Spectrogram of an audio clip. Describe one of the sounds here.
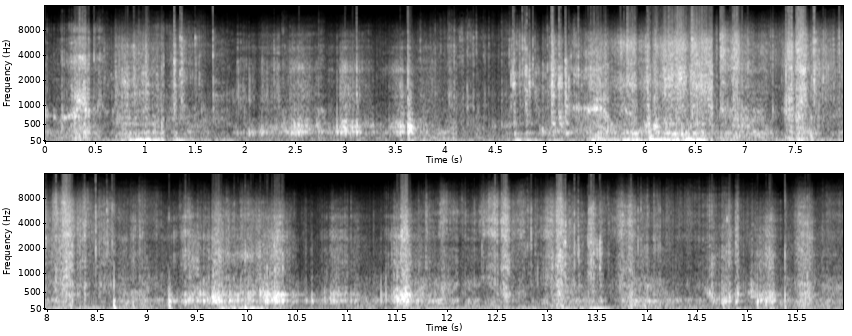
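A woman chews with wet mouth sounds close to a microphone.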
